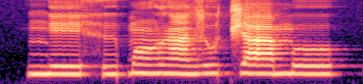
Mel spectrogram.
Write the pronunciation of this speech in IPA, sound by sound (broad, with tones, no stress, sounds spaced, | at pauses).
ŋ eː˨ h ɨ˨ ɓ ɔ̃˦ ɣ ã˧ z u˦ t͡ʃ aː˦ m o˧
